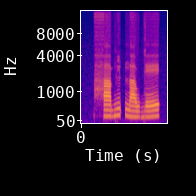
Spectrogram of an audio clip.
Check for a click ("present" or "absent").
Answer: absent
